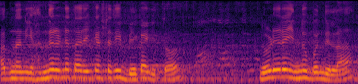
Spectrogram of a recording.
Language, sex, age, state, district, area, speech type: Kannada, male, 18-30, Karnataka, Shimoga, rural, spontaneous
